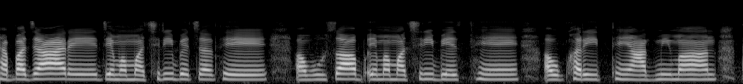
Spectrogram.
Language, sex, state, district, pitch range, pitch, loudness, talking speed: Chhattisgarhi, female, Chhattisgarh, Korba, 225-245 Hz, 230 Hz, -19 LUFS, 120 wpm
